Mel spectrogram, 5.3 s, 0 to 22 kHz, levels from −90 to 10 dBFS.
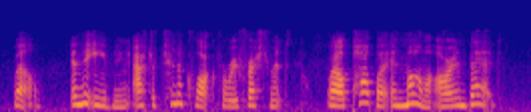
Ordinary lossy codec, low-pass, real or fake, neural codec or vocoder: Opus, 24 kbps; 7.2 kHz; real; none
